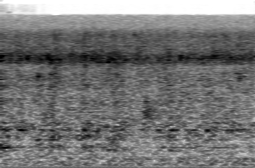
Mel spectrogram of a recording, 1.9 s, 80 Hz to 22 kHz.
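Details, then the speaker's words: New Navien NCB 240 boiler installation start-up, purging the baseboard heat loop: steady rushing, hissy water flow through pipes with air still trapped in a heating coil. "got some air in a coil just a final journey for the purging"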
